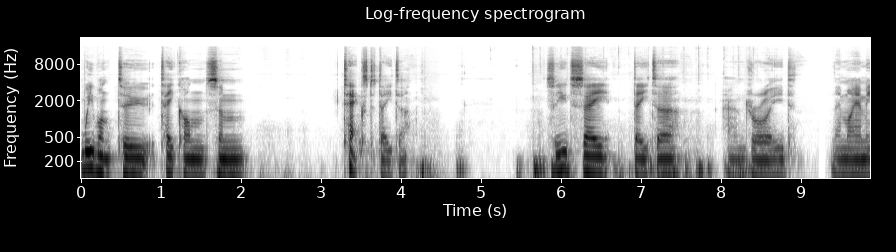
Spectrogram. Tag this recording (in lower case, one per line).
speech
